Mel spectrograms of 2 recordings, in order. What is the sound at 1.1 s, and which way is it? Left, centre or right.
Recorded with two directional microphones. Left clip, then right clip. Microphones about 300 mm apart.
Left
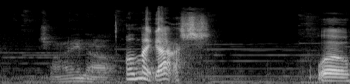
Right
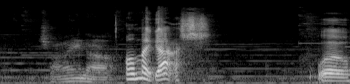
Speech, centre.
